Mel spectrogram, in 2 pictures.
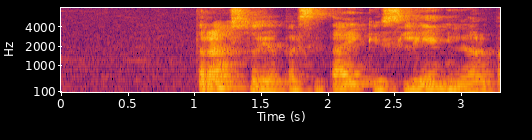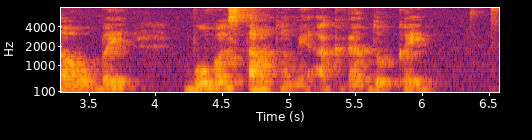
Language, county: Lithuanian, Telšiai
